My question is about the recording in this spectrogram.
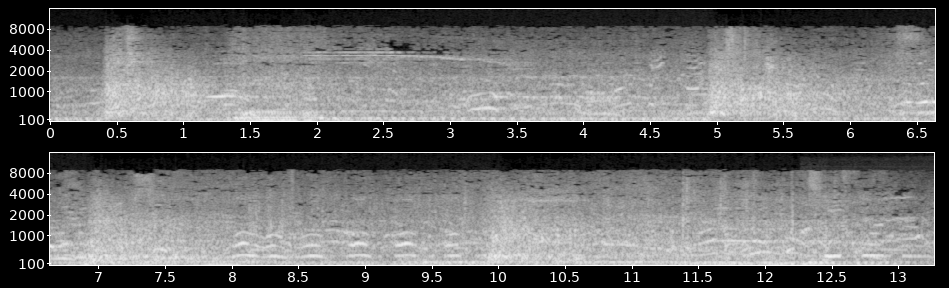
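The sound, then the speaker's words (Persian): Several sharp, loud gunshots ring out at irregular intervals, about four in all, over a constant murmur of a crowd shouting and talking in an open street near a protest scene, where one person falls after the shooting. “به نظر می‌رسد اینجا مردم چندان به صحنه اعتراض نزدیک نیستند، ولی بر اصل شلیک گلوله یک نفر زمین می‌افتد.”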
